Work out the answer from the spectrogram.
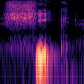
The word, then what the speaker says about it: chic: So this is an interesting one because when you look at the word, you might not think that's how you pronounce it, but the word is chic. So chic, I think, goes beyond just what you're wearing.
